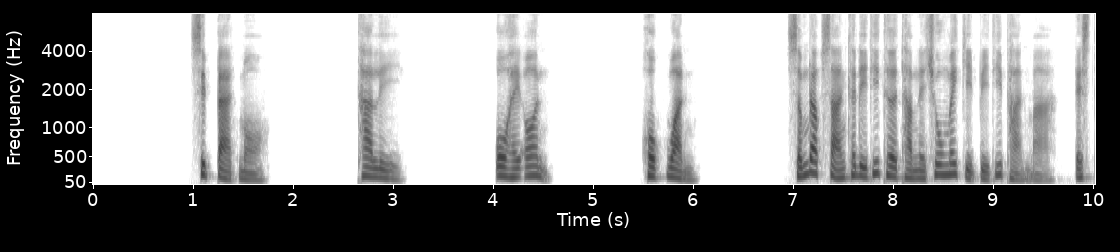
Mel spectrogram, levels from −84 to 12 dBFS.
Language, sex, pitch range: Thai, male, 105-155 Hz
